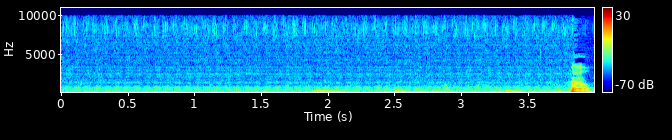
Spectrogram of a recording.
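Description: Steady electrical mains hum, a low buzz with many overtones, picked up through the church sound system while the pulpit microphone stands open. A few soft low thumps come in the second half, and a man's voice starts just before the end.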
